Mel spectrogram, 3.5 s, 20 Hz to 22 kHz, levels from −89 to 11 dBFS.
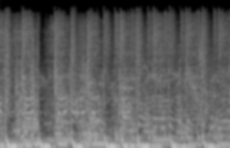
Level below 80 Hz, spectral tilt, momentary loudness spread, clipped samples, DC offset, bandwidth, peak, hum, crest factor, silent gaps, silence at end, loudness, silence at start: -22 dBFS; -4.5 dB/octave; 3 LU; under 0.1%; under 0.1%; 18 kHz; -8 dBFS; none; 12 dB; none; 0 s; -21 LUFS; 0 s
